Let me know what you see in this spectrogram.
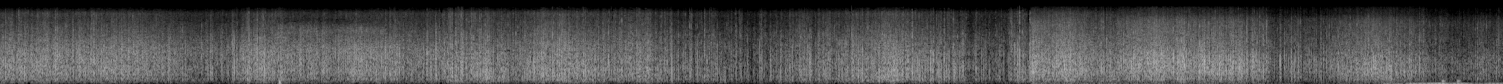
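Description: Heavy rain pattering on a nylon dome tent, heard from inside the tent. It is a dense, steady hiss of drops that swells and eases in waves.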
